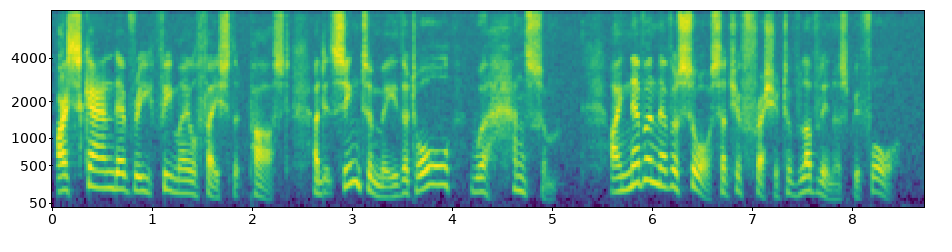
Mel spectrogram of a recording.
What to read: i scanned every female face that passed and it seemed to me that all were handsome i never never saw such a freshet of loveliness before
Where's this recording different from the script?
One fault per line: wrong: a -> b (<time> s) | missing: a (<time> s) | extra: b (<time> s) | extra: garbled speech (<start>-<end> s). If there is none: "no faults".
no faults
